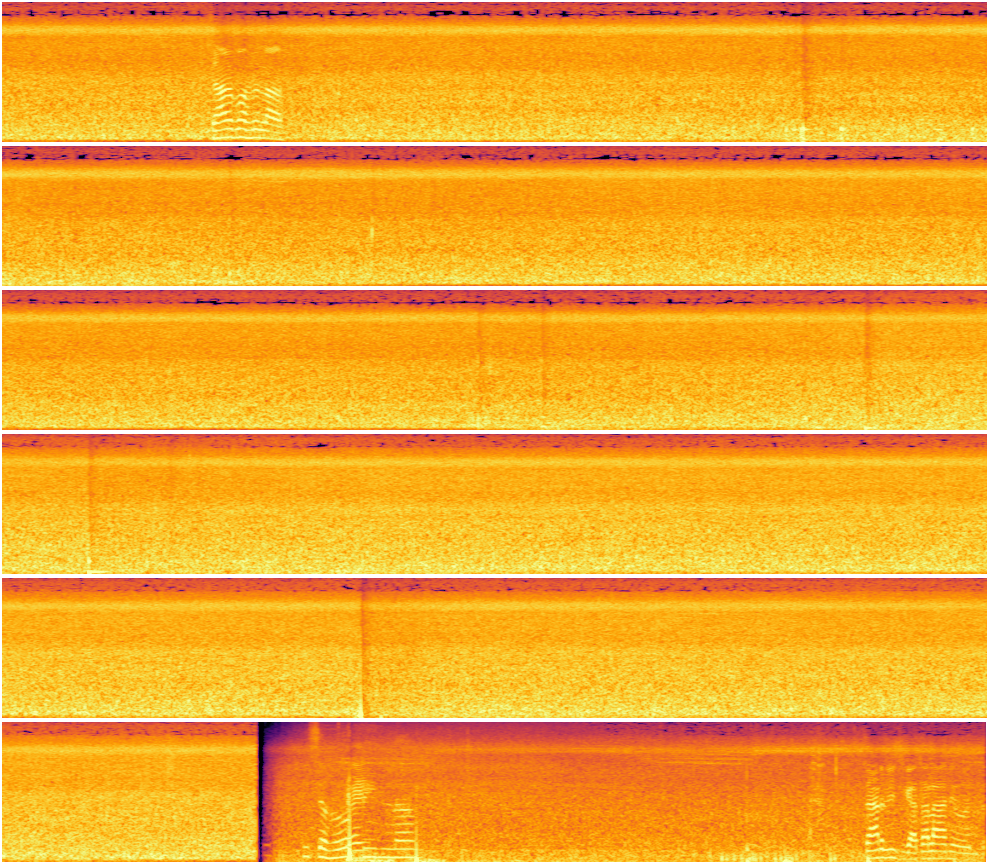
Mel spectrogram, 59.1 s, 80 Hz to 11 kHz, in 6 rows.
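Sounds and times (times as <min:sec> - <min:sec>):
river rushing over rocks: 0:00.0 - 0:59.0
soft knock: 0:30.4 - 0:30.8.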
